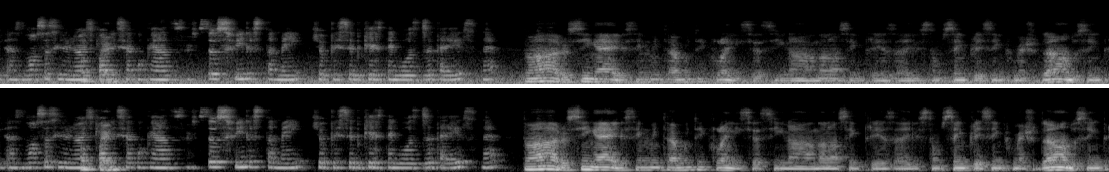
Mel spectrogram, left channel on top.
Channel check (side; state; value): left; noise; rumble, 9 dB below the sound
